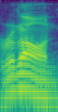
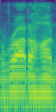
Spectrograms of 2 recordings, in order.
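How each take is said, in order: First: The last syllable sounds like 'dawn'. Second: The last syllable does not sound like 'dawn'. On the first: The speaker calls it right. "because it's like dawn" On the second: The speaker calls it wrong. "I keep on saying Radahan"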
